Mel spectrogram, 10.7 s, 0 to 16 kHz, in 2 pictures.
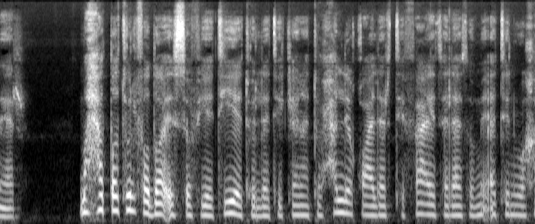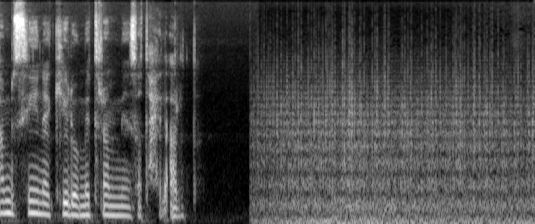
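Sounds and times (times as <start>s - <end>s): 
speech: 0.0s - 7.4s
rocket engine roar at launch from a launch pad in Kazakhstan: 7.9s - 10.6s.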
